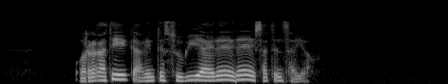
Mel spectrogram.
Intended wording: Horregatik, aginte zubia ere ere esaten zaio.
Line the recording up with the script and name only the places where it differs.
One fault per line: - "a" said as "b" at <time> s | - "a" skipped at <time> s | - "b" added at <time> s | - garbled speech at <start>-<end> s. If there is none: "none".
none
